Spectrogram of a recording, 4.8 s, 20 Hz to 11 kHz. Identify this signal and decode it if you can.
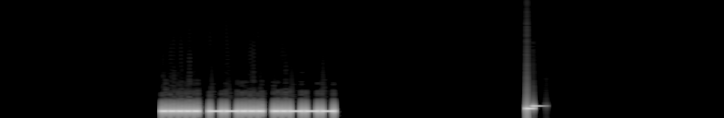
Morse code, heard as a keyed tone, about 44 wpm, 700 Hz. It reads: 572
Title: Common Cut Numbers - 3-Digit 45wpm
